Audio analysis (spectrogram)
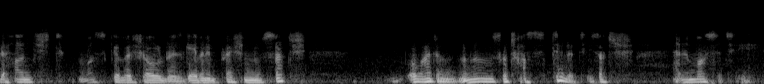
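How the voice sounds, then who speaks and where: An actor playing a haunted older man, telling ghost tales in a halting, dramatic old-time radio style with muttered pauses. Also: low-pitched, gravelly, exaggerated voice. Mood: haunted, insistent. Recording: muffled phone-like radio recording, faint noise.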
